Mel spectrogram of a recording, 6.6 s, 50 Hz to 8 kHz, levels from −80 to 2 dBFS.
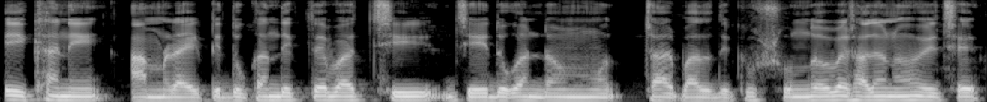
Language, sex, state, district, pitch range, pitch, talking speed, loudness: Bengali, male, West Bengal, Alipurduar, 105-115 Hz, 110 Hz, 135 wpm, -14 LUFS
